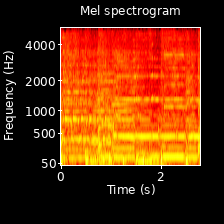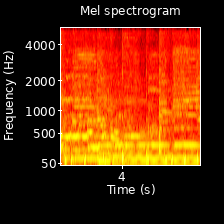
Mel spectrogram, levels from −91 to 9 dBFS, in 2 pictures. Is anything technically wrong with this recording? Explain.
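No, nothing is technically wrong with this audio.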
